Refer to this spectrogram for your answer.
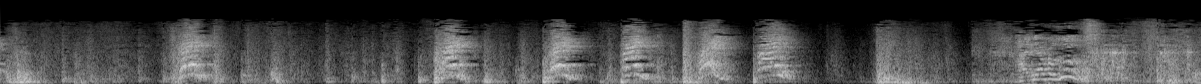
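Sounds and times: man's high-pitched yell: 0:01.7 - 0:02.2, 0:04.3 - 0:04.8, 0:05.4 - 0:08.1.

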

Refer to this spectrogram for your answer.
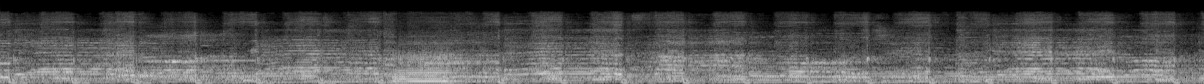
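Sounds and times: live band playing: 0:03.9 - 0:05.0
person singing: 0:03.9 - 0:05.2.

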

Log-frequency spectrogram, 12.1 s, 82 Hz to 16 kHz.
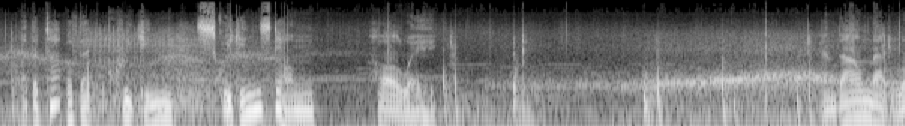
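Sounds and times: droning hum from record: 0:00.0 - 0:12.0
record surface crackle: 0:00.0 - 0:12.0.

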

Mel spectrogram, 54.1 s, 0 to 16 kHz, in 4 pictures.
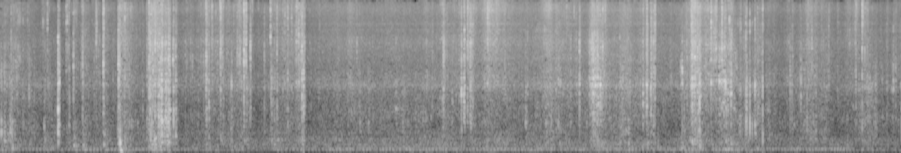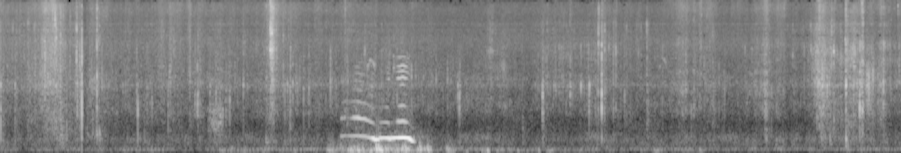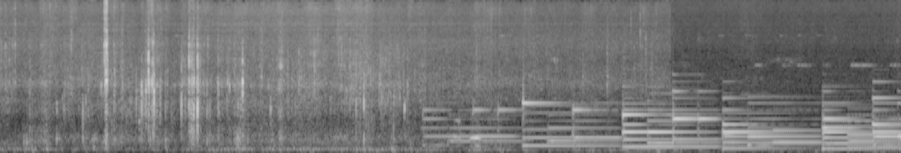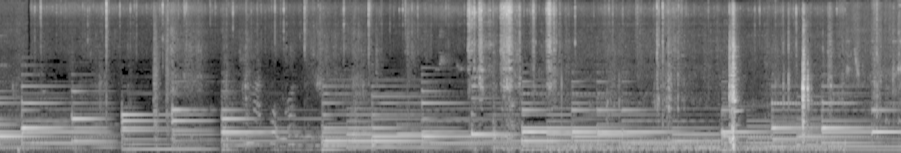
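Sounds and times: dry bamboo crackling and rustling: 0:00.0 - 0:37.9, 0:39.8 - 0:54.0.

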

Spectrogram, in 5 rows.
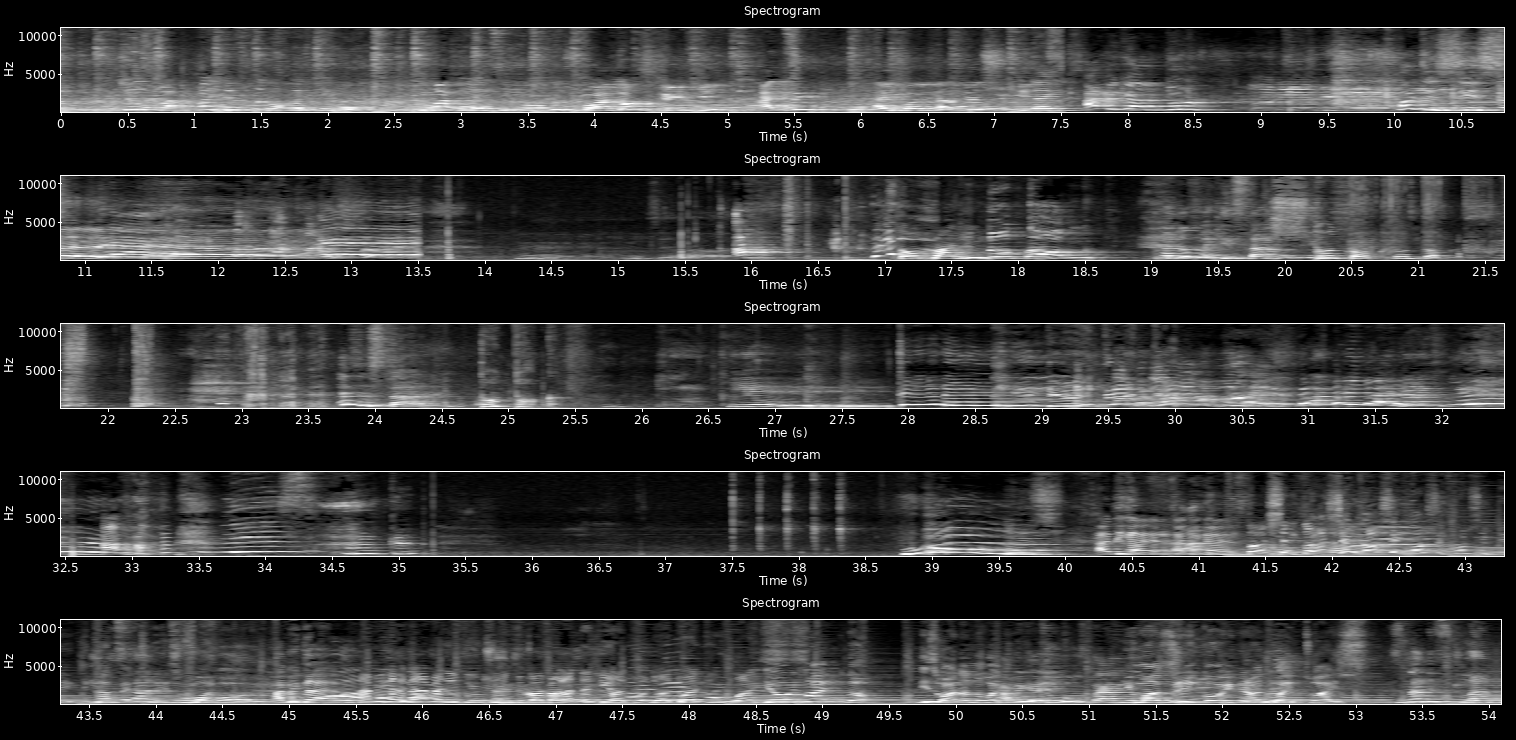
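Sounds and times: women shrieking and squealing: 0:38.8 - 0:40.1.

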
